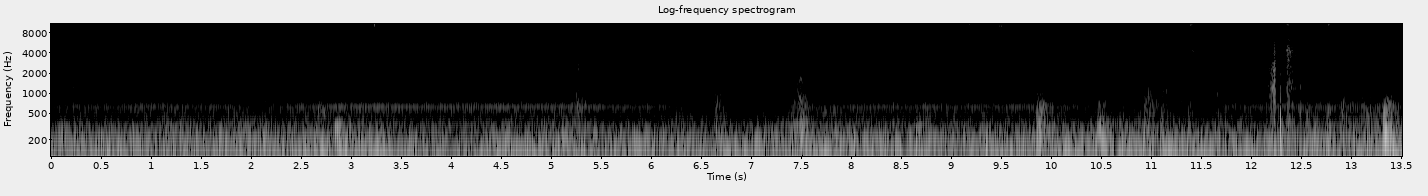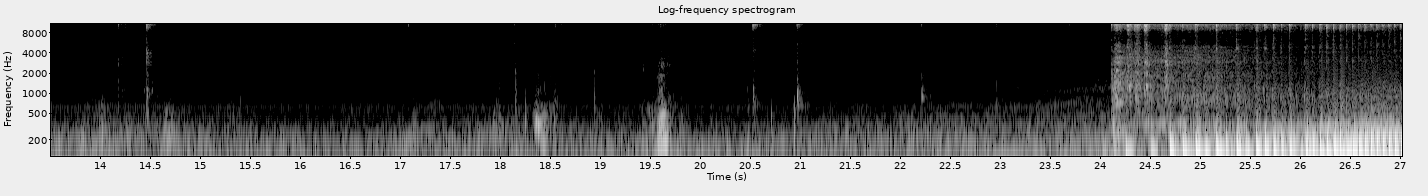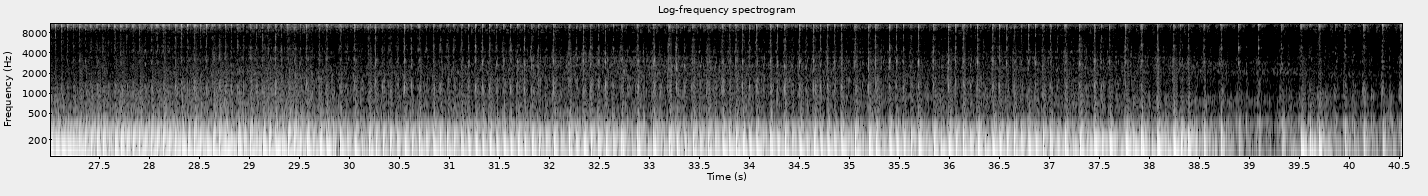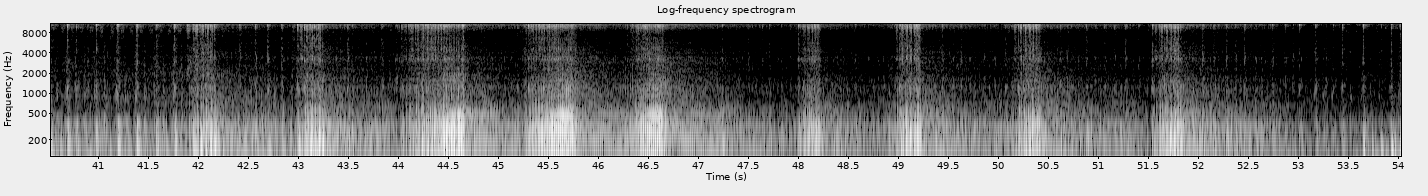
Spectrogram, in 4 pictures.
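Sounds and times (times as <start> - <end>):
motorcycle engine revving: 23.9 - 54.0
motorcycle engine idling: 24.1 - 46.1, 46.8 - 54.0.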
